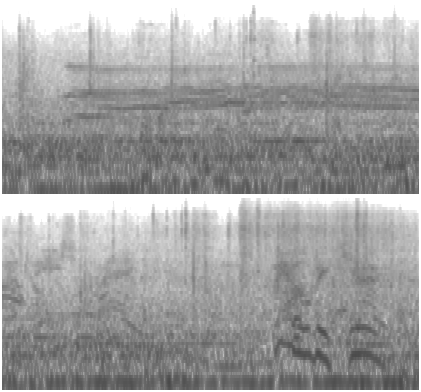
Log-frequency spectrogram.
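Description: Tall grass rustles and swishes as someone walks through it.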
